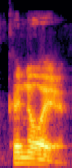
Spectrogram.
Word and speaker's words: Cournoyer: Kenoyer.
